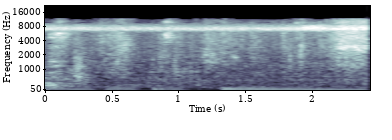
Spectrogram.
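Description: Steady high-pitched drone of insects in the background, over a low steady hum.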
